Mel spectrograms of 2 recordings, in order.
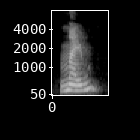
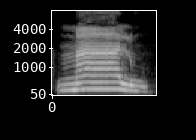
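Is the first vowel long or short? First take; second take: short; long. First: The first vowel is short. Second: The first vowel is long. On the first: It means evil. "con A breve" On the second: It means an apple. "con A larga, que designaba a una manzana"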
